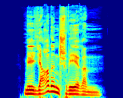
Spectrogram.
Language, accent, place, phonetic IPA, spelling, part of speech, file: German, Germany, Berlin, [mɪˈli̯aʁdn̩ˌʃveːʁəm], milliardenschwerem, adjective, De-milliardenschwerem.ogg
- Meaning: strong dative masculine/neuter singular of milliardenschwer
